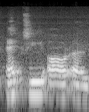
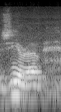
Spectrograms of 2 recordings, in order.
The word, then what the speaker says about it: Xero: Go on the internet and look for Xero, Xero, and it would solve 99% of all the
